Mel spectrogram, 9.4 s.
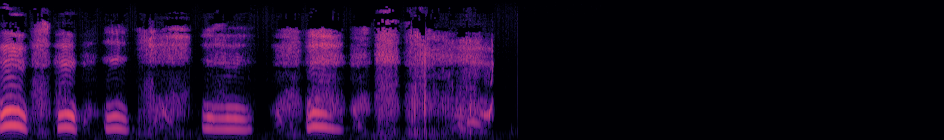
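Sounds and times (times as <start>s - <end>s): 
twelve-month-old baby girl playing happily: 0.0s - 5.0s.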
